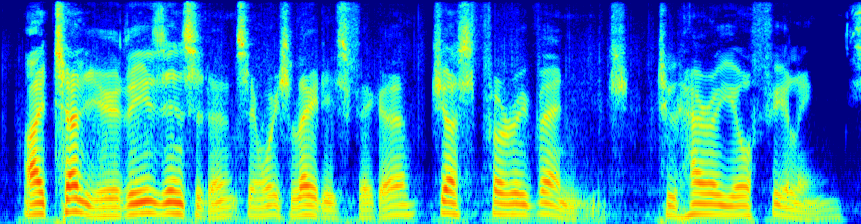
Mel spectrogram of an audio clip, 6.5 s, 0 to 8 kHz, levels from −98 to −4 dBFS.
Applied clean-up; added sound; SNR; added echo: neural separator model SepFormer DNS4.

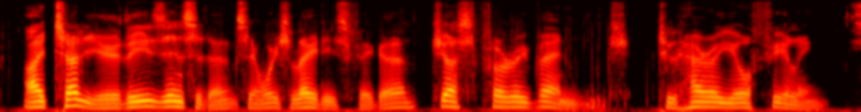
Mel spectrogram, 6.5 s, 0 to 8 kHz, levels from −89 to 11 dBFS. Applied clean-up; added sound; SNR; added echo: neural diffusion model UNIVERSE++.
